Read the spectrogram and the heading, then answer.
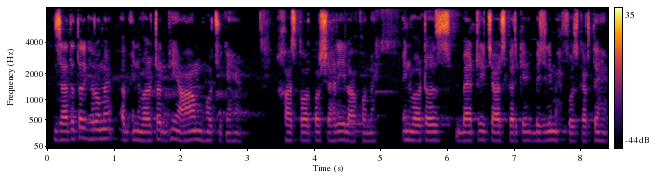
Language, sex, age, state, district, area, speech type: Urdu, male, 30-45, Delhi, North East Delhi, urban, spontaneous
